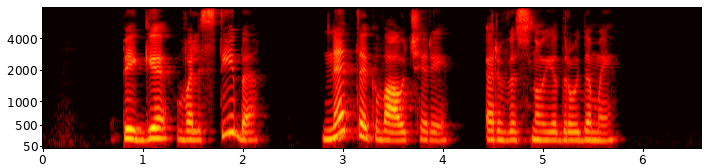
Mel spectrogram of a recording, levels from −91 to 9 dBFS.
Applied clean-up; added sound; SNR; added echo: none; none; none; none.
